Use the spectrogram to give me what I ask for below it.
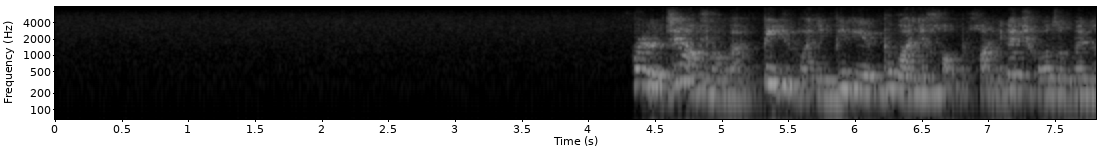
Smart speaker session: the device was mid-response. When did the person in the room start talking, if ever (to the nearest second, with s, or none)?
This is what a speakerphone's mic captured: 4 s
